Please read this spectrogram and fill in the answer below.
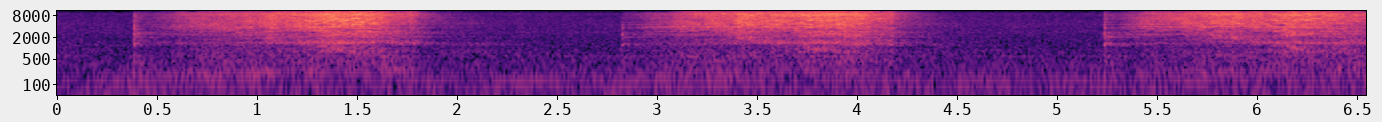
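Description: Steel wakizashi blade pushed along a wet high-grit whetstone in three long sharpening strokes, each a little over a second, with short pauses between.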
